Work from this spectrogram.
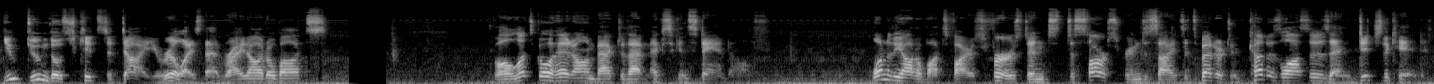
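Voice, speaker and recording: A man delivers a scripted, sarcastic review. His voice moves around a lot in pitch as he mocks what he describes, and some noise sits behind him. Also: big pitch swings, a little slow, pushed and bright. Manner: sarcastic, mocking, profane. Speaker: cartoon reviewer, host.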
